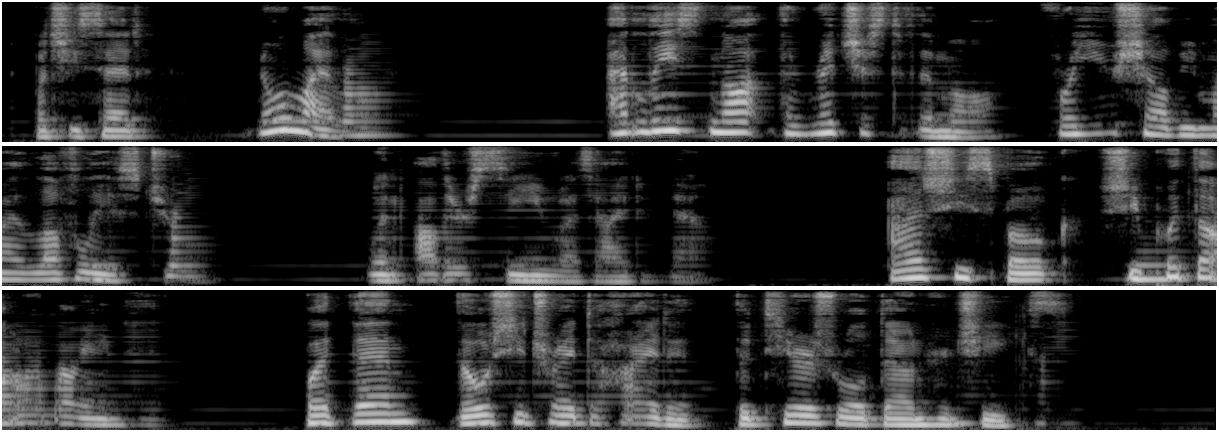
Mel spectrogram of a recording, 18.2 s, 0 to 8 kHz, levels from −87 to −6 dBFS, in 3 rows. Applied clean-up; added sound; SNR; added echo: neural mask model DeepFilterNet 3.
